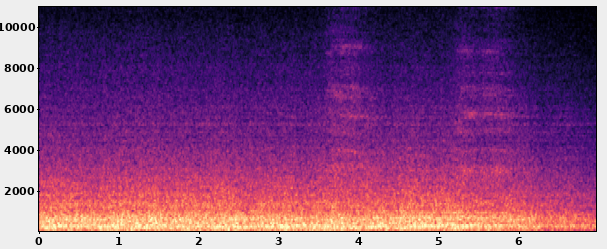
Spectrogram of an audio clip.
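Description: DB electric locomotive rolling slowly past at close range: a steady rumble with a running hum, and two brief high-pitched wheel squeals in the second half. The sound fades near the end as the locomotive draws away.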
